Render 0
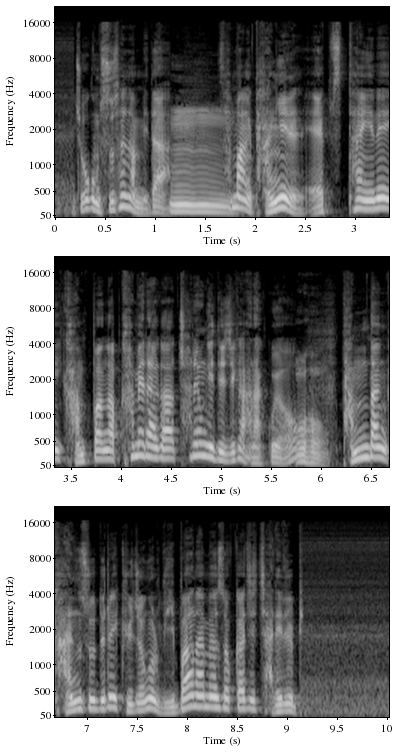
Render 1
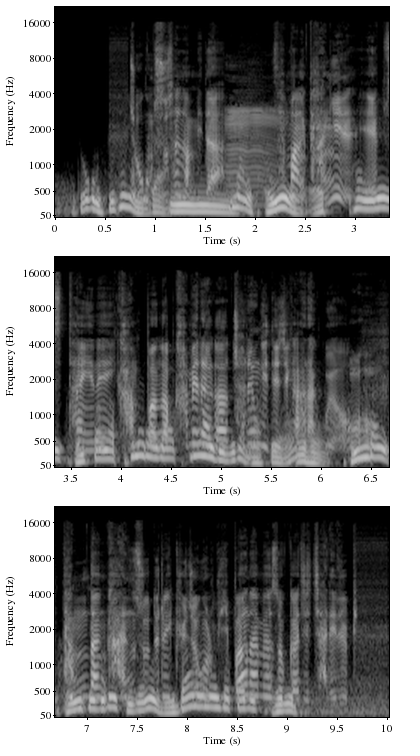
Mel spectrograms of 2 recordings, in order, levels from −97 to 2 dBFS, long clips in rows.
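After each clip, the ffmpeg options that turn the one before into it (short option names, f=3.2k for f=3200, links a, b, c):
-filter_complex "[0:a]equalizer=f=100:w=2.7:g=7.5,acrossover=split=550[a][b];[b]adelay=540[c];[a][c]amix=inputs=2:normalize=0,volume=-5dB"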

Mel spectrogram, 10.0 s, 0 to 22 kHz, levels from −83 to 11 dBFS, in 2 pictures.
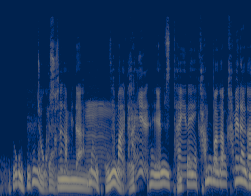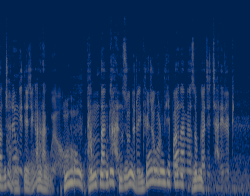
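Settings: -filter_complex "[0:a]equalizer=f=1.7k:w=3.7:g=4,acrossover=split=120[a][b];[a]acompressor=threshold=-47dB:ratio=6[c];[c][b]amix=inputs=2:normalize=0,volume=-2.5dB"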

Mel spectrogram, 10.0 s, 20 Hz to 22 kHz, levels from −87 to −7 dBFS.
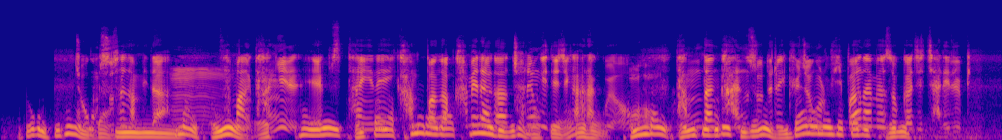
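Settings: -af "lowpass=f=4.1k:t=q:w=11,agate=range=-7dB:threshold=-50dB:ratio=16:detection=peak"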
